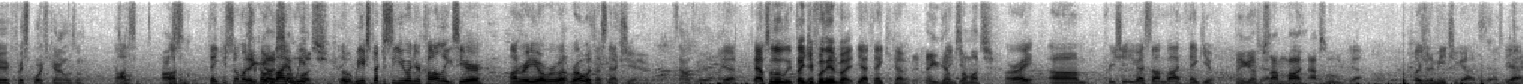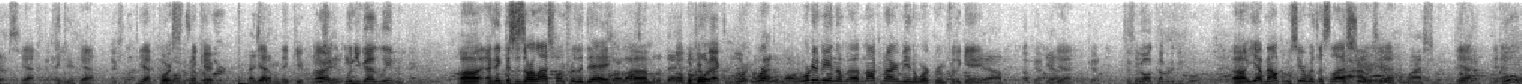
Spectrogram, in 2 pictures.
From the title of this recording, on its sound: Live from Super Bowl LVII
